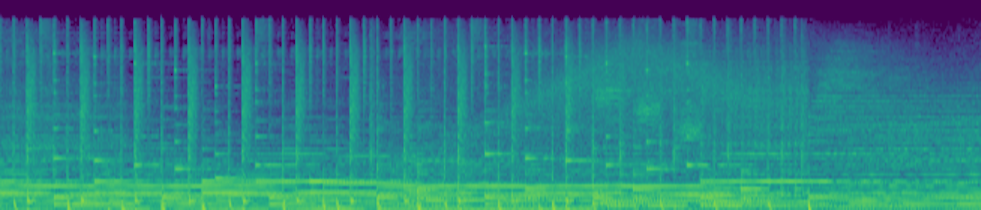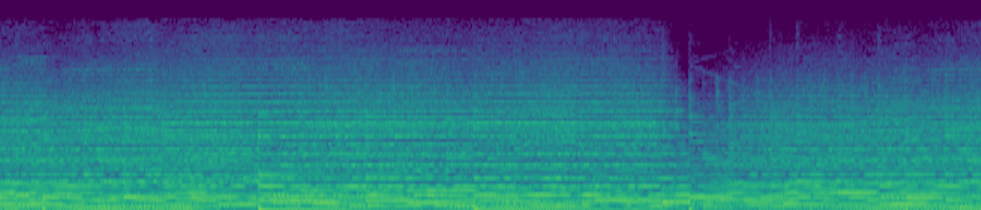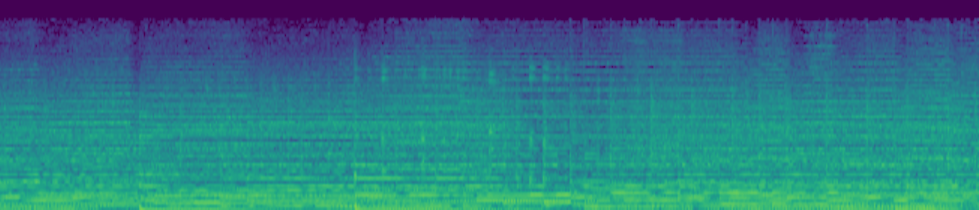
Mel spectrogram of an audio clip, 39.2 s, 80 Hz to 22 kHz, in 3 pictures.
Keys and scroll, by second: 7.3 space, 10.1 space, 13.1 ctrl+space, 13.4 ctrl+space, 19.0 space, 22.8 space.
